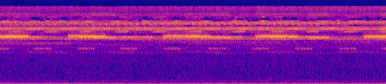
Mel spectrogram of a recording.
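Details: Gentle chirping of crickets in a serene park at evening. Short sharp chirps repeat rapidly over a constant high, ringing trill from many insects.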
